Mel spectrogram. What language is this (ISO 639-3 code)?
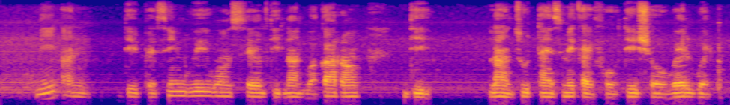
pcm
